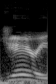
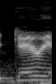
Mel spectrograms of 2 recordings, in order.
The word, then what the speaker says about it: Gerry: Uh but his name wasn't pronounced Jerry. It was actually pronounced Gary.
